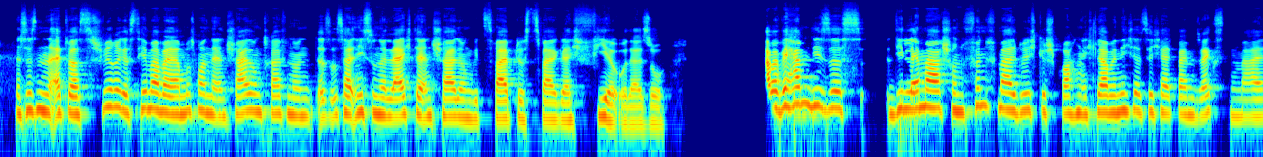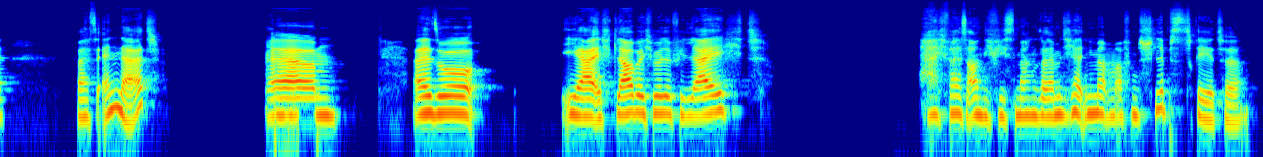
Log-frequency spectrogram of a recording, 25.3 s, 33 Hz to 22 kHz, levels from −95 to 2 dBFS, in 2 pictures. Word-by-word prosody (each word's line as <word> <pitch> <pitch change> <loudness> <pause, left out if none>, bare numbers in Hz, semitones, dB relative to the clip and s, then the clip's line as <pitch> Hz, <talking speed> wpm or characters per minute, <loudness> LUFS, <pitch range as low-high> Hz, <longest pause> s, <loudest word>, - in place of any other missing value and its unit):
das 205 0 -7
ist 235 0 0
'n 235 -2 +2
etwas 205 0 +1
schwieriges 250 -3 -2
Thema, 245 0 +2
weil 210 -2 +4
da 205 - +2
muss 215 +1 -4
man 230 -2 -1
'ne 195 - -1
Entscheidung 205 +5 -1
treffen. 210 -2 -4
Und 185 +1 -7
das 170 +2 -5
ist 185 +4 -9
halt 205 0 +3
nicht 215 0 -1
so 210 - -3
'ne 195 -1 0
leichte 185 +1 +2
Entscheidung 180 -1 -1
wie 165 - -8
2 170 0 +2
plus 170 -1 -9
2 165 -1 -1
gleich 155 -1 -5
4 185 -6 -3
oder 135 0 -5
so. 135 0 -9 1.0
Aber 255 - +6
wir 275 +1 +4
haben 300 -1 +3
dieses 255 - -3 0.2
Dilemma 245 +4 +4
schon 235 -3 -1
fünfmal 250 -1 -1
durchgesprochen. 220 -2 -4
Ich 195 0 -6
glaube 215 0 +2
nicht, 225 +2 -1
dass 220 -2 -4
sich 220 -1 -6
halt 205 -1 -3
beim 195 -1 -3
6. 195 -1 -6
Mal 180 0 -5 0.7
was 180 0 -5
ändert. 255 +6 0 1.0
Ähm, 190 0 +5 0.8
also 205 0 +5 0.9
ja, 185 -3 +5
ich 160 - -5
glaube, 210 +1 +6
ich 205 0 -7
würde 210 0 +1
vielleicht 215 - +1 1.5
Ha, 205 - -6
ich 195 +2 -14
weiß 205 -2 -4
auch 190 - 0
nicht, 185 -4 -7
wie 190 - -6
ich's 175 - -13
machen 190 0 -3
soll, 185 - -1
damit 195 +1 -2
ich 195 - -8
halt 205 -2 -1
niemandem 200 -3 -2
auf 190 +1 -10
’n 195 - -6
Schlips 245 +5 -8
trete. 160 -1 -7
205 Hz, 175 wpm, -23 LUFS, 185-225 Hz, 1.5 s, Aber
